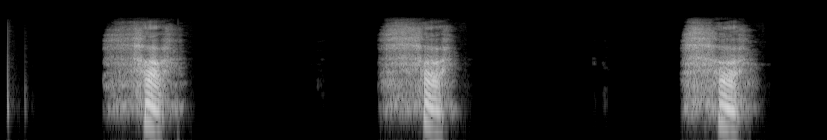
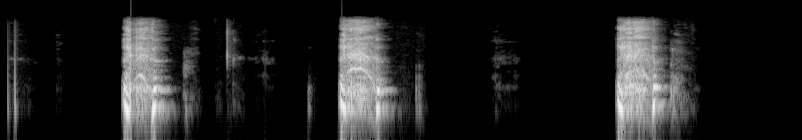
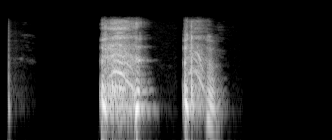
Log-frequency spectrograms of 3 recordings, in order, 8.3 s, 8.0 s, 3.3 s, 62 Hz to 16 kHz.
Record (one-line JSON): {"exhalation_length": "8.3 s", "exhalation_amplitude": 16369, "exhalation_signal_mean_std_ratio": 0.32, "three_cough_length": "8.0 s", "three_cough_amplitude": 32768, "three_cough_signal_mean_std_ratio": 0.3, "cough_length": "3.3 s", "cough_amplitude": 32438, "cough_signal_mean_std_ratio": 0.35, "survey_phase": "beta (2021-08-13 to 2022-03-07)", "age": "45-64", "gender": "Male", "wearing_mask": "No", "symptom_none": true, "symptom_onset": "7 days", "smoker_status": "Ex-smoker", "respiratory_condition_asthma": true, "respiratory_condition_other": false, "recruitment_source": "REACT", "submission_delay": "1 day", "covid_test_result": "Negative", "covid_test_method": "RT-qPCR", "influenza_a_test_result": "Negative", "influenza_b_test_result": "Negative"}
